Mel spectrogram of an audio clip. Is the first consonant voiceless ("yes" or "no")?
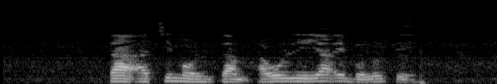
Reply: yes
